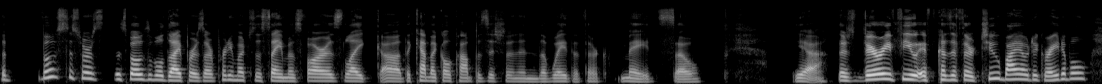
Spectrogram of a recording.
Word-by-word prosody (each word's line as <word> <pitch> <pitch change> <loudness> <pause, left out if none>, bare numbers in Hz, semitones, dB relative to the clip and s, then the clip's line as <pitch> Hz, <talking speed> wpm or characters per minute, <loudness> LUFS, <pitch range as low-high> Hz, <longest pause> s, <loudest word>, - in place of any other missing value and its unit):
The 195 - -7 0.3
most 335 +3 -1
disperse 280 -5 -3
disposable 235 -3 +1
diapers 175 -2 +2
are 165 -1 -1
pretty 215 +5 -5
much 195 -1 -5
the 175 - -8
same 165 -1 -1
as 155 - -7
far 165 -1 +2
as, 155 0 -4
like, 150 -3 -3
uh, 145 -1 -1
the 150 +2 -10
chemical 165 -3 -2
composition 150 -2 -8
and 135 -1 -7
the 135 0 -6
way 145 +1 -3
that 140 - -14
they're 70 0 -10
c - - -29
made, 140 -2 -6
so 120 +2 -5 0.9
Yeah, 150 0 -1
there's 175 -3 -1
very 230 +8 +8
few 225 0 +4
if 190 - +3
'cause 220 -1 0
if 210 - -1
they're 200 -2 +2
too 270 +9 -2
biodegradable, 230 +2 +1
175 Hz, 195 wpm, -23 LUFS, 150-220 Hz, 0.9 s, very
